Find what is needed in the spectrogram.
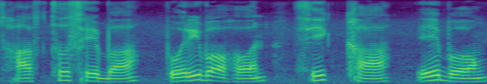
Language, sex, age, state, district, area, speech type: Bengali, male, 18-30, West Bengal, North 24 Parganas, rural, spontaneous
